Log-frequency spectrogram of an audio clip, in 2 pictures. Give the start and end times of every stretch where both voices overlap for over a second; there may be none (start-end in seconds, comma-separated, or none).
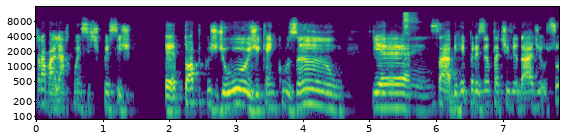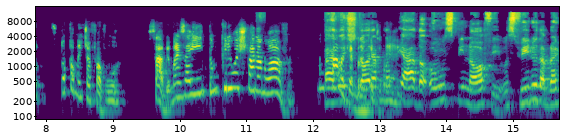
12.2-13.4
